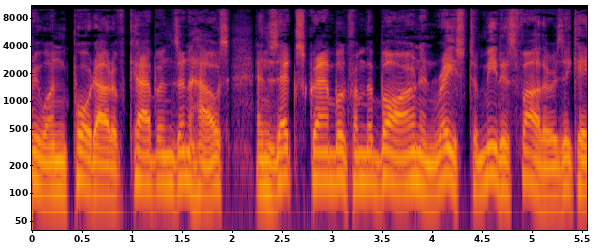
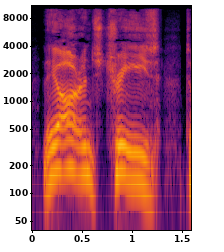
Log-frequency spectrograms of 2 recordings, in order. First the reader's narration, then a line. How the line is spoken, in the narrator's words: Tobias panted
